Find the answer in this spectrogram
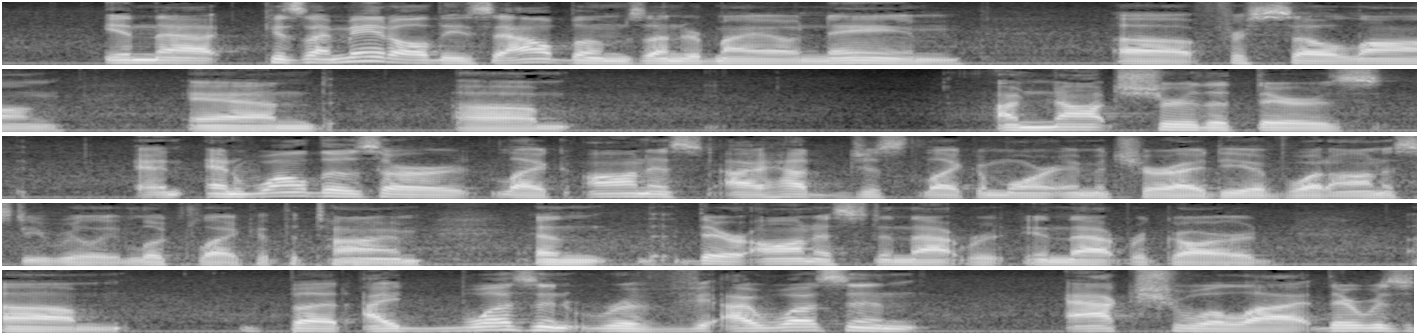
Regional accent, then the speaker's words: Maryland, United States; I grew up in Maryland.

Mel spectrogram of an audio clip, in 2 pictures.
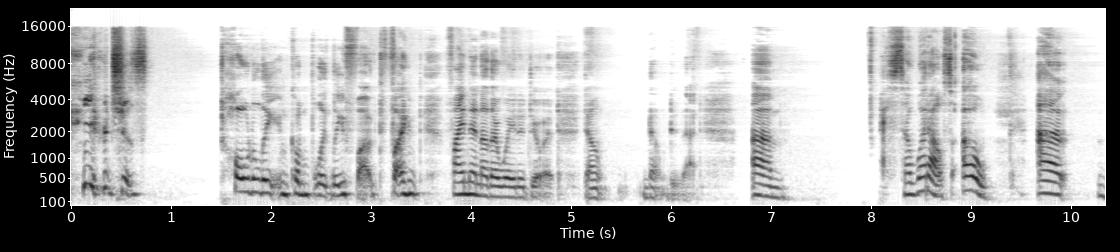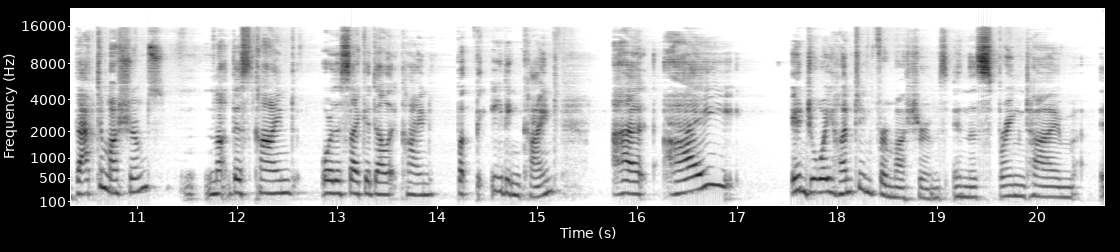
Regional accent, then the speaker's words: California, United States; also born or lived in Costa Rica; now in Oregon, United States; I mean, I'm Californian. I've lived in California and I've lived in Costa Rica.

